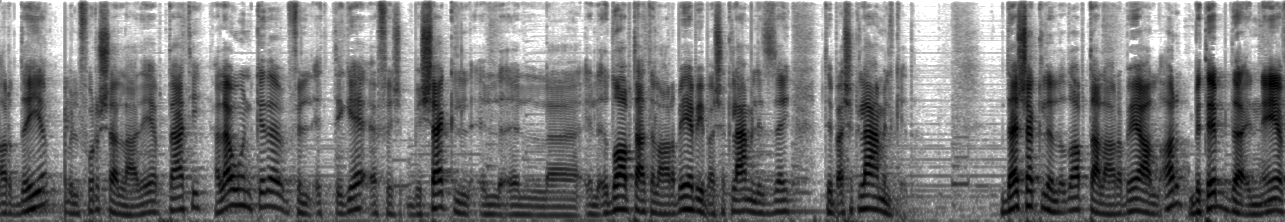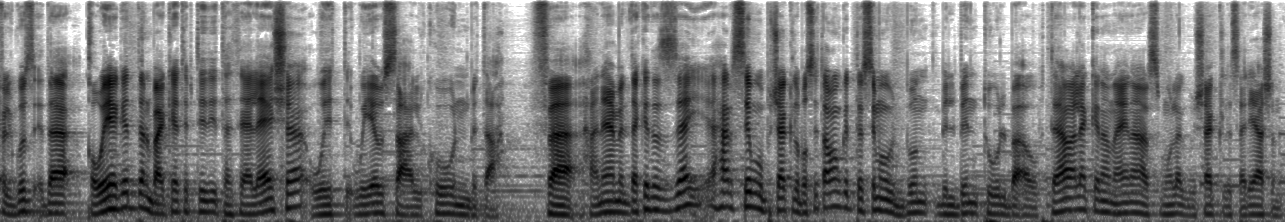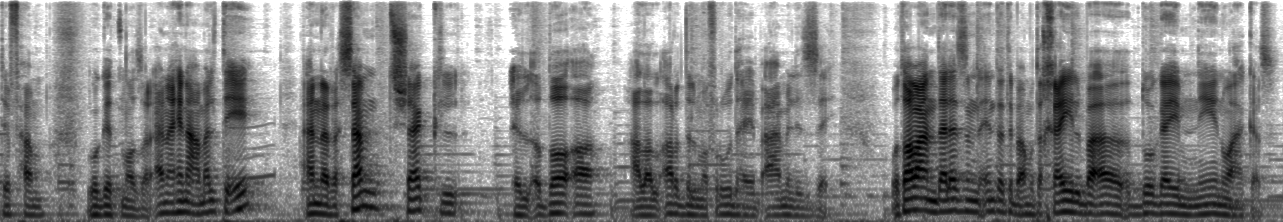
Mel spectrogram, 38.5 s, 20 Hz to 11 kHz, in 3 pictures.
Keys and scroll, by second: 2.7 ctrl+z, 6.7 F3, 18.7 Escape, 34.0 z, 35.4 space, 36.4 z.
